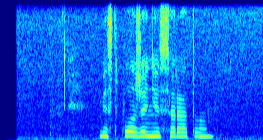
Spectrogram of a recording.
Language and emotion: Russian, neutral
